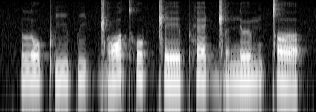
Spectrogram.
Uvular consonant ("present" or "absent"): absent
